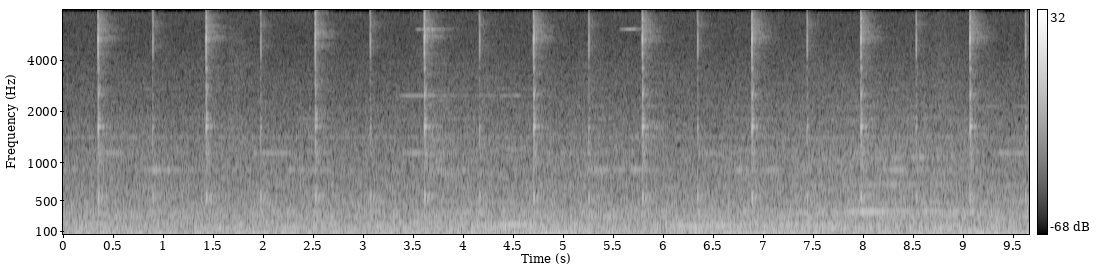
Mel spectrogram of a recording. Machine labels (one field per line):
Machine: valve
